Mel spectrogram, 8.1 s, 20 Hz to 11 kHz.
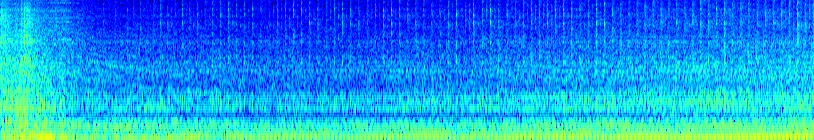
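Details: BSA A65 twin with new Premier carburettors, pilot jets just cleaned. Cold start after tickling fires quickly into a steady, even low-pitched idle with no misses or knocks; both cylinders firing cleanly. Normal idle.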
